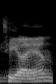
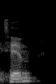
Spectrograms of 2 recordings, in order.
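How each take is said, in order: First: It is spelled out as three separate letters. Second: It is said as a single word. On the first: This is the technically correct form of the title. "It probably is technically T-I-M" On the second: This is how the speaker personally says the title. "but I say Tim"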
